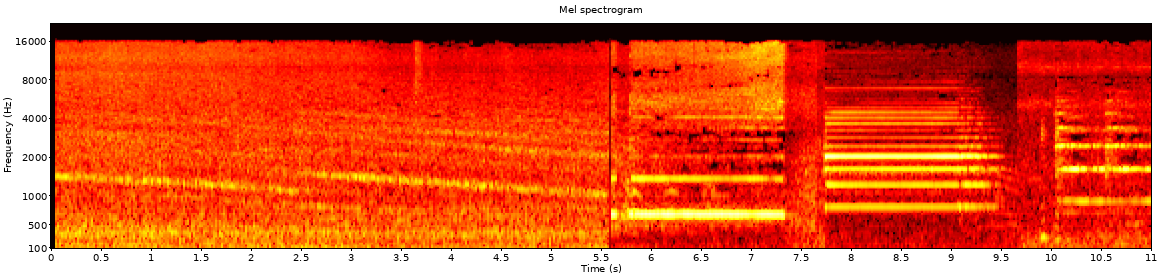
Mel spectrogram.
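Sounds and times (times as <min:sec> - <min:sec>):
train rumble with whine: 0:00.1 - 0:11.0
chord-like train horn: 0:05.6 - 0:09.5
train horn blast: 0:05.6 - 0:09.6.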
